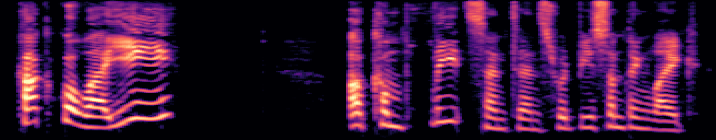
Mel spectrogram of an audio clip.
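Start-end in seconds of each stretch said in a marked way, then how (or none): 0.2-1.1 pitch rises at the end on ii. Explaining Japanese question intonation, saying the phrase with rising pitch on final ii. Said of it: "Japanese is going to use the rising intonation to convey a question".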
